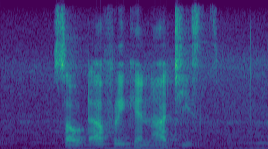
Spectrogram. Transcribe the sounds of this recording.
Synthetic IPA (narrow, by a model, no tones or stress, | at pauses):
sawtafrikʰanatʰists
